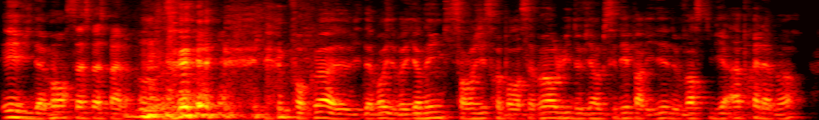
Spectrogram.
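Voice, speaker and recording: A man talks through a film in a relaxed panel chat, stopping often to search for words and breaking into laughter easily. His voice sits at a middle pitch, and the room around him adds a clear echo. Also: a little fast. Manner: hesitant, many fillers and restarts, laughs easily. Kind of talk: casual film discussion.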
